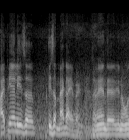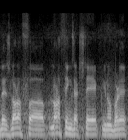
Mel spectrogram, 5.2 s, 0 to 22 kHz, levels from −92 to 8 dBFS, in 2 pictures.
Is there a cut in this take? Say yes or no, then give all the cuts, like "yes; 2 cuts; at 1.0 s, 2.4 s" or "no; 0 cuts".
no; 0 cuts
